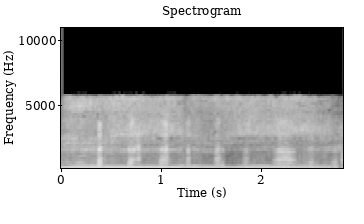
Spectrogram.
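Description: A vacuum cleaner motor drones steadily up close, a loud buzzing hum whose pitch sags briefly midway before recovering, with faint rhythmic pulses running through it.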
